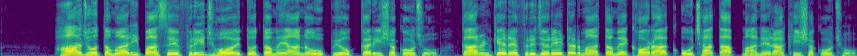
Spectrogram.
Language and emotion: Gujarati, neutral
